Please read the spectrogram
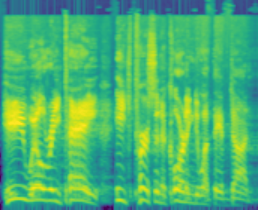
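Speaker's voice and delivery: loud and forceful, landing hard on every word; emphatic shout. Shown as a demonstration. Preacher shouts Jesus's verdict to the congregation, loud and forceful. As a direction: declare it like a warning. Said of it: "let me say it this way".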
